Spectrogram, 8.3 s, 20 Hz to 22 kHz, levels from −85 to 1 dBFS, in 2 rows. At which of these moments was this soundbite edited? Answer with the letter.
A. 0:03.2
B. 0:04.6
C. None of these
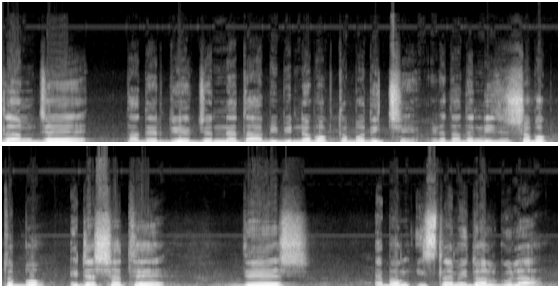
B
